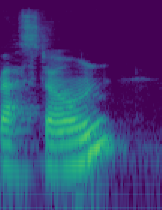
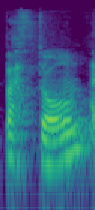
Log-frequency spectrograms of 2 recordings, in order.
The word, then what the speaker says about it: Bastone: Okay, so I just finished the audiobook yesterday of Ready or Not by Cara Bastone. Bastone. I think that's how you say it. – I feel like it's like Gaston.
